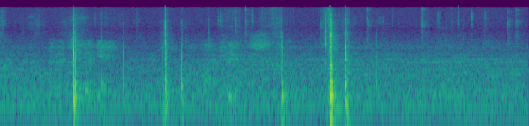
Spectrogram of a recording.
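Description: A handful of short, sharp clicks and knocks, irregularly spaced with a close pair about three seconds in, over faint room tone.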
